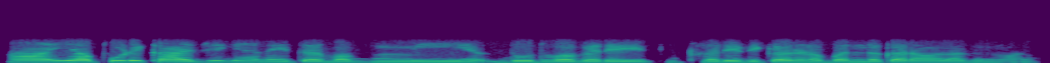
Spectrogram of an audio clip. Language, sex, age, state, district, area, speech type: Marathi, female, 18-30, Maharashtra, Nashik, urban, conversation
